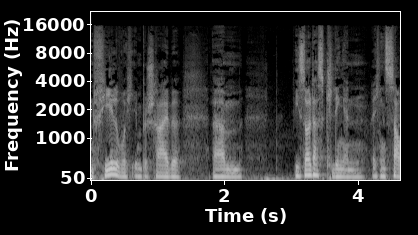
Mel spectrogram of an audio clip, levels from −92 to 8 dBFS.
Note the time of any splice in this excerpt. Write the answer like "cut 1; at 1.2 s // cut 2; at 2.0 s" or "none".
none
